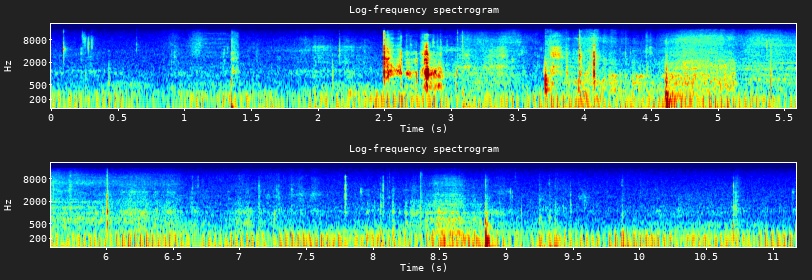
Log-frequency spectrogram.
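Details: Australian Mist mother cat Dawn purring beside her first-born kitten Ali indoors, a continuous low rhythmic rumble with faint rustling clicks and brief handling noises over it.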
